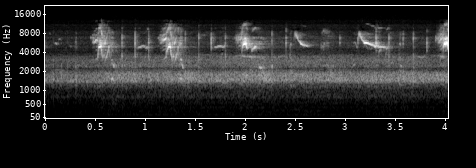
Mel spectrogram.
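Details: Starling in joyful voice giving short, thin, high chirps and squeaks about every half second to second, with a continuous low hum behind.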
